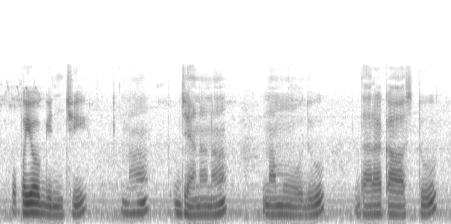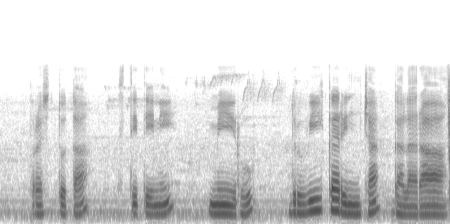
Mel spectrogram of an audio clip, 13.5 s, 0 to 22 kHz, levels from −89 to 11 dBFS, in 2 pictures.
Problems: background sounds at intervals, background conversations at intervals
